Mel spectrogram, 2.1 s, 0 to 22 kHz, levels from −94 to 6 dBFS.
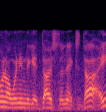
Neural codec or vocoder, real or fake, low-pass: none; real; 7.2 kHz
